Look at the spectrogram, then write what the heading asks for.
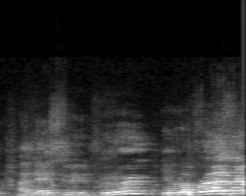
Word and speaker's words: Anesu Guru: But guys, my name's Anesu Guru, and if you can't pronounce that, don't worry about it.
